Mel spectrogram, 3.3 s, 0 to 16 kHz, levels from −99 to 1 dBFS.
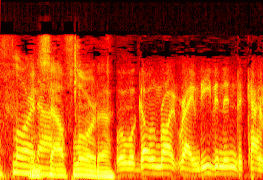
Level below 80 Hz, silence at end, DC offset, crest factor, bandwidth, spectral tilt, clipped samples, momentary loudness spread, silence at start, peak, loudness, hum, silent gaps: -28 dBFS; 0 s; under 0.1%; 14 dB; 8 kHz; -6 dB/octave; under 0.1%; 3 LU; 0 s; -2 dBFS; -16 LUFS; none; none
